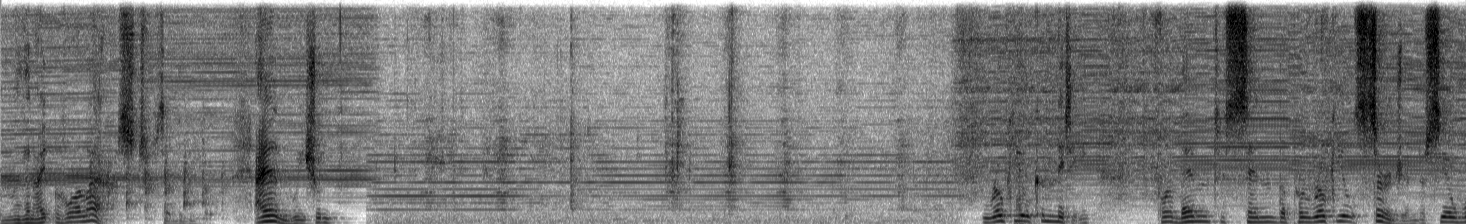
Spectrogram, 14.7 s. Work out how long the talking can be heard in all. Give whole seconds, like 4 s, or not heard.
8 s.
